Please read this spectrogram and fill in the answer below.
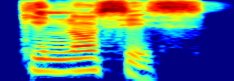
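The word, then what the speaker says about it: κένωσις: Hay una palabra griega que se llama o se pronuncia quinosis.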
